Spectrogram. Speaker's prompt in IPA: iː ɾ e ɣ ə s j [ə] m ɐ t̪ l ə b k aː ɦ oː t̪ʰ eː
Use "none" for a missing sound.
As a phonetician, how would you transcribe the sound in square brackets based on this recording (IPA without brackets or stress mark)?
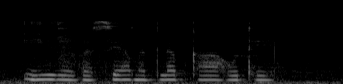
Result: a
